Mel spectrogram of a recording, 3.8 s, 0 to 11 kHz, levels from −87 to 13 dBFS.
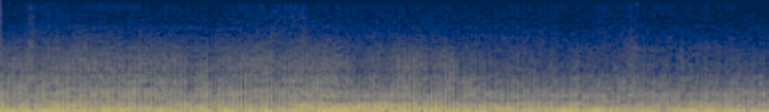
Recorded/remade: remade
